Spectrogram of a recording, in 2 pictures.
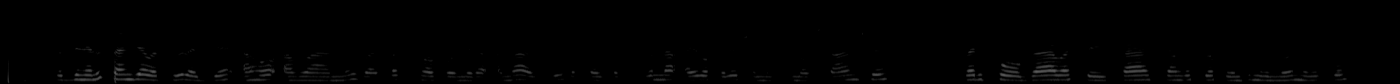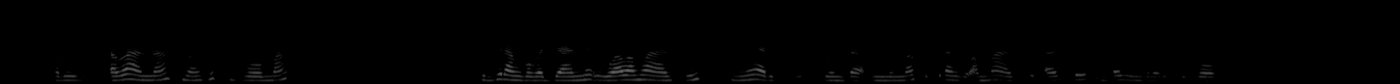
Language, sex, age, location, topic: Kinyarwanda, female, 18-24, Huye, health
